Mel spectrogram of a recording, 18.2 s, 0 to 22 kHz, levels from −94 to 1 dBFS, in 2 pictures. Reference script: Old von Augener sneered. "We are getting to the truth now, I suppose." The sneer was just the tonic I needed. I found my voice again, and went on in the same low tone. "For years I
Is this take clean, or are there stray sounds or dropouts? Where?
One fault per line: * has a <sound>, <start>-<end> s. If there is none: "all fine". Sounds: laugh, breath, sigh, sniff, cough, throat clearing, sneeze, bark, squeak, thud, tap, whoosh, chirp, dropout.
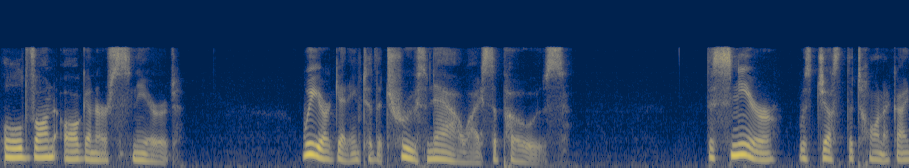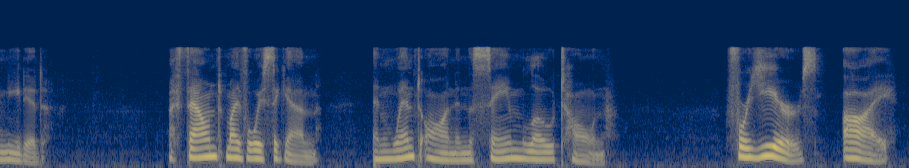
all fine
